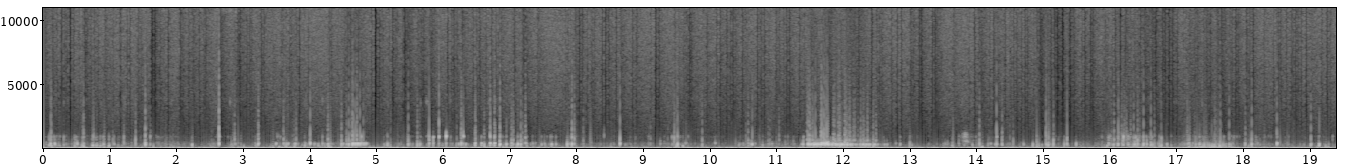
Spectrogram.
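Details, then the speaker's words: Stethoscope on own stomach after eating Mentos and drinking cola following a fast of over 15 hours: continuous low rumbling with repeated bubbling gurgles and pops, bowel sounds with gas gurgling. ""With a stethoscope, I can only really hear the sound of my stomach 😳". "So I can't hear the swallowing or chewing sounds 😳"."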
